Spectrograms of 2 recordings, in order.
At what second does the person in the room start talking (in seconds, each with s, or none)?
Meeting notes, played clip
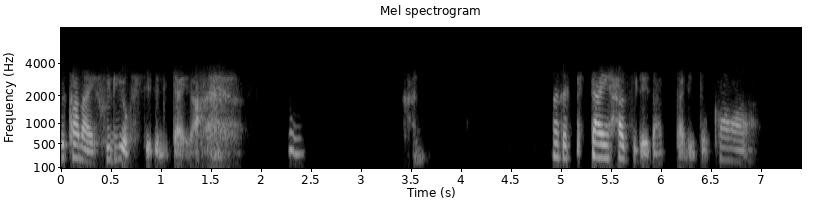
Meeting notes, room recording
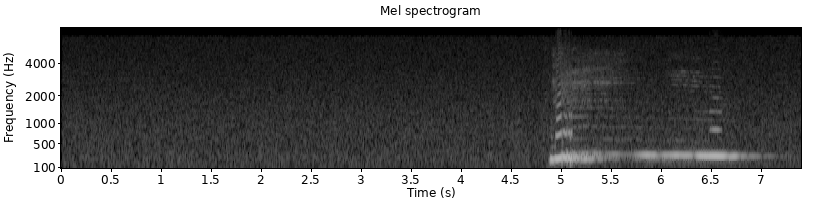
4.9 s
